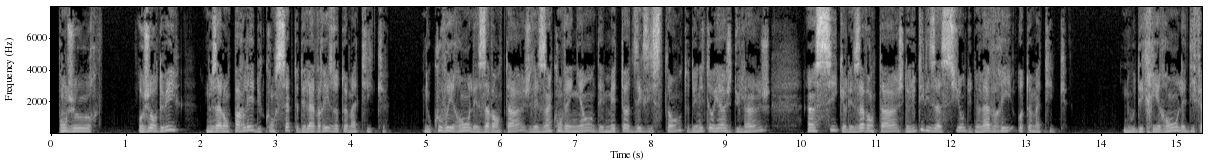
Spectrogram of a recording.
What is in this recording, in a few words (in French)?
Francais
